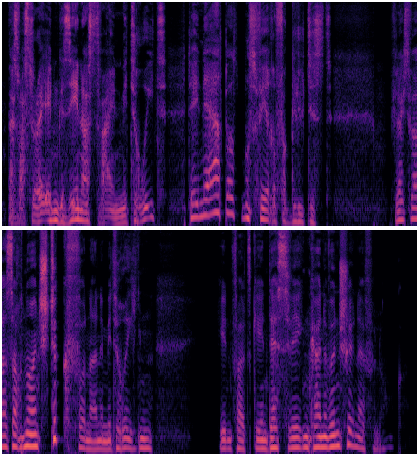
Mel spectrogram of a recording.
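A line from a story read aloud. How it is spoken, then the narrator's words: Cat hissing. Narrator (German): fauchte die Katze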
